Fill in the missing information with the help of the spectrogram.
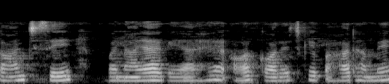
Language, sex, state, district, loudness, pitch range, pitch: Hindi, female, Bihar, Purnia, -20 LUFS, 175-195 Hz, 185 Hz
